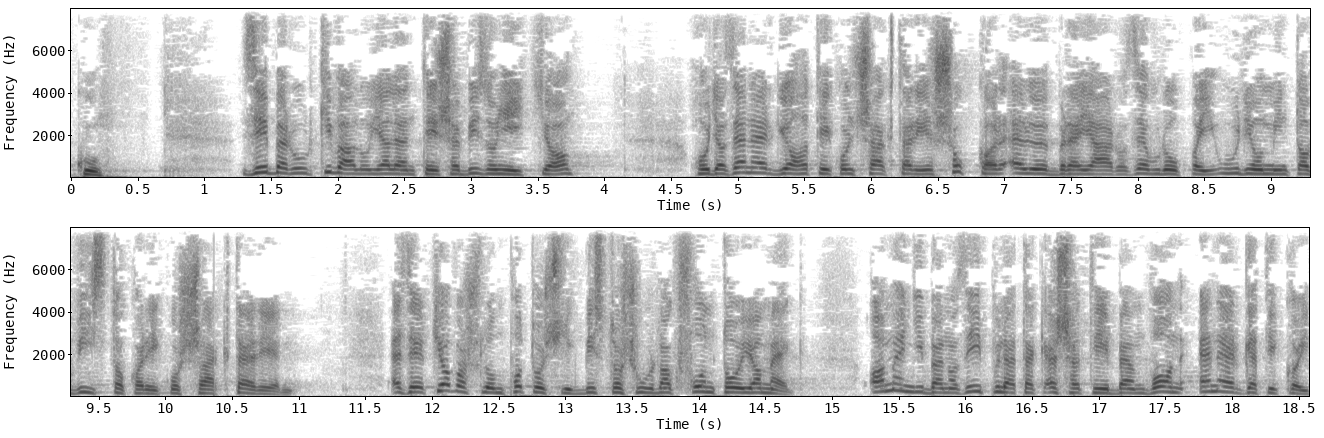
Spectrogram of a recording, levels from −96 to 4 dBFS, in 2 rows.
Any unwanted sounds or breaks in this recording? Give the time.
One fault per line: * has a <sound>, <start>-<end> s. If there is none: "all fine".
all fine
